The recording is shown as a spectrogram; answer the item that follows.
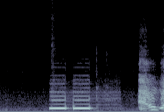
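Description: Two short electronic beeps on a telephone line, each about a quarter second long, close together on one steady tone.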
